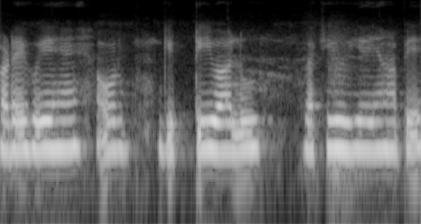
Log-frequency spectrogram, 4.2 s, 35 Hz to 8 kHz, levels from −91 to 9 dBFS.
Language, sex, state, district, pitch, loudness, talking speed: Hindi, female, Chandigarh, Chandigarh, 210 Hz, -15 LUFS, 155 wpm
